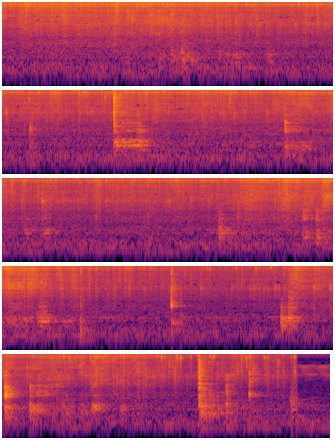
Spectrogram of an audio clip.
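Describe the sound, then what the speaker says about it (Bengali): Eggplant slices fry in hot oil with a continuous sizzle, broken by regular scraping and clattering sounds as the slices are turned and moved in the pan. "প্রথম ব্যাচের বেগুন ভেজে নেওয়া হয়ে গেছে, এবার আমি পরের ব্যাচের বেগুন ভেজে নেব।"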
